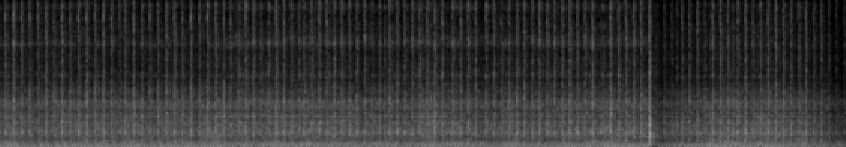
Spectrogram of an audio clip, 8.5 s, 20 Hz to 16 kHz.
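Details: Partner 351 two-stroke chainsaw run from cold after a carburettor kit and new spark plug: a steady high-speed buzz with even firing and no stumbles, so the saw is running cleanly and healthy.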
